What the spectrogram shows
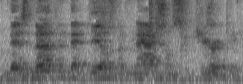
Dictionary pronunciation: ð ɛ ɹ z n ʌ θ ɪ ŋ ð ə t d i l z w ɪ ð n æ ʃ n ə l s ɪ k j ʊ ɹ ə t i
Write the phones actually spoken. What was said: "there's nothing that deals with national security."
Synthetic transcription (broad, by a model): ð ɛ ɹ z n ʌ θ ɪ ŋ ð ə t d i l z w ɪ ð n æ ʃ n l s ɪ k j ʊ ɹ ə t i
